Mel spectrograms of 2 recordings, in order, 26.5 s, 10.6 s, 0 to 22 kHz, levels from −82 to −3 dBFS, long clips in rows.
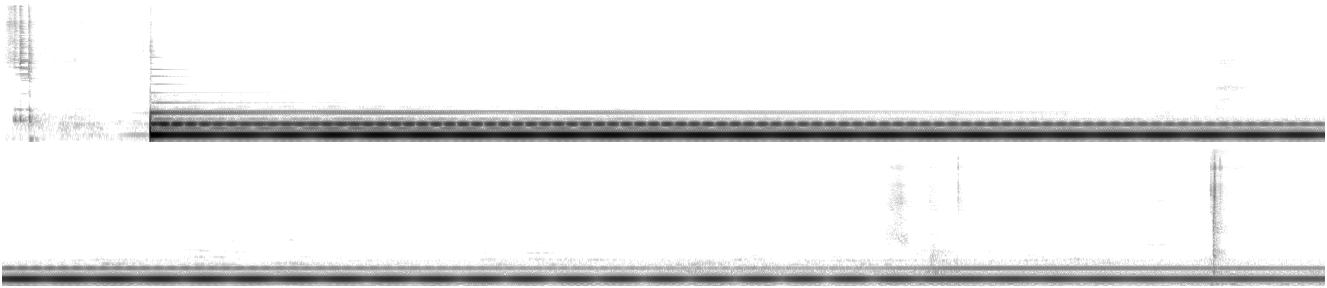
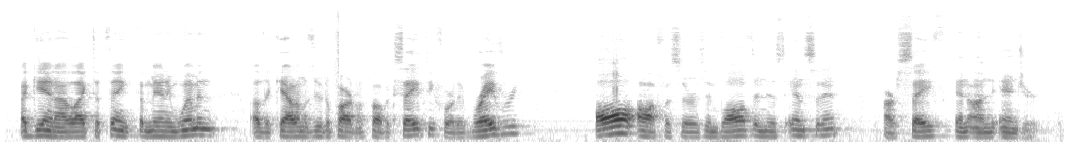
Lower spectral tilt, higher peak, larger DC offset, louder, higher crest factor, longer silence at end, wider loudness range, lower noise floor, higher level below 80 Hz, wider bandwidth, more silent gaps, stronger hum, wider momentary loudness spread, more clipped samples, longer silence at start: first, -12 dB/octave vs -7 dB/octave; first, 0 dBFS vs -16 dBFS; neither; first, -16 LUFS vs -35 LUFS; about the same, 16 dB vs 20 dB; second, 0 s vs 0.3 s; first, 16 LU vs 8 LU; about the same, -68 dBFS vs -71 dBFS; first, -58 dBFS vs -74 dBFS; second, 0.9 kHz vs 16 kHz; neither; neither; first, 18 LU vs 14 LU; neither; first, 1.5 s vs 0.2 s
